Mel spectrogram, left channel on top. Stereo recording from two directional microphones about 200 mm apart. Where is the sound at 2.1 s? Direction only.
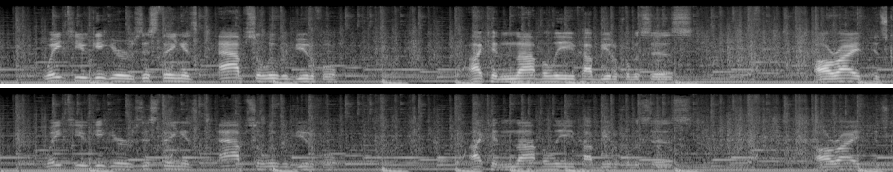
55° left (ahead or behind).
